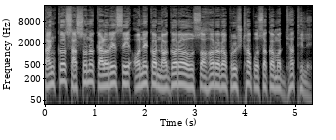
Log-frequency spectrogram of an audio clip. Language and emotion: Odia, neutral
